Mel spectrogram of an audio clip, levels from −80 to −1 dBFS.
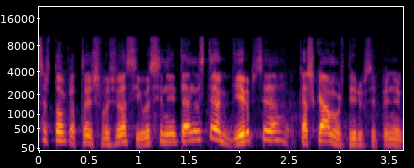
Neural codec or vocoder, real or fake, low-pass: codec, 24 kHz, 3 kbps, HILCodec; fake; 9.9 kHz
